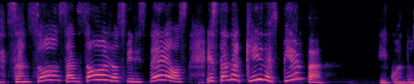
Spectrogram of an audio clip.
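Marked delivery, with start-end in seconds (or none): 0.1-4.9 high, loud cry of alarm; shouting alarm. A narrator's reading. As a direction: yell to wake him, sounding frantic. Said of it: "Dalila empieza a gritar".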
